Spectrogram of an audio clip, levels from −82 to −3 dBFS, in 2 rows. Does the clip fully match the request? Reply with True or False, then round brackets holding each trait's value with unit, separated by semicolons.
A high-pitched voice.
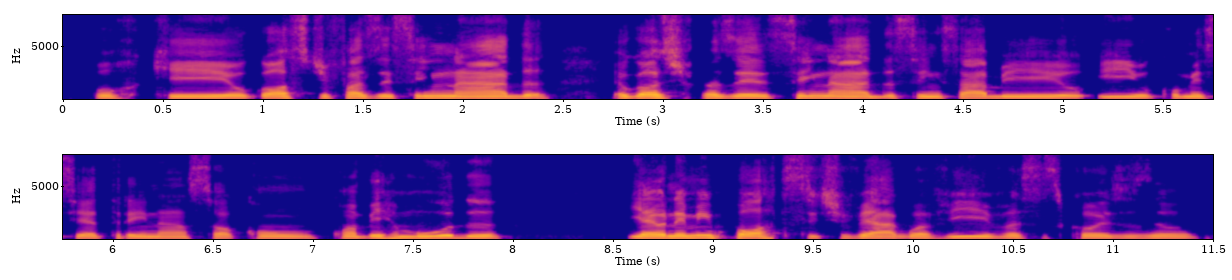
False (140 Hz)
